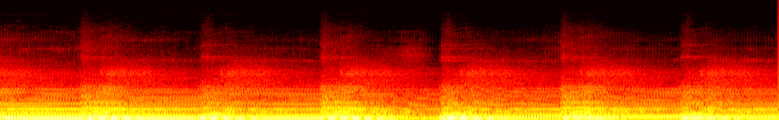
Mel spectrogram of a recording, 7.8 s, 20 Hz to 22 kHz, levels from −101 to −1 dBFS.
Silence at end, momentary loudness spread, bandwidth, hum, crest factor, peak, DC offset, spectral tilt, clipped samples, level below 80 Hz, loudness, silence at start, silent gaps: 0 s; 8 LU; 2.5 kHz; none; 12 dB; -4 dBFS; under 0.1%; -11.5 dB/octave; under 0.1%; -18 dBFS; -19 LUFS; 0 s; none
